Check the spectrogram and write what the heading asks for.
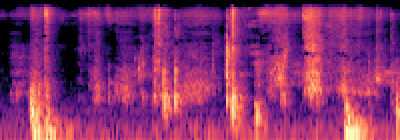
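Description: Scattered light knocks and clicks, about six in a few seconds, from hands working at the top hanging rail of a sliding wardrobe door.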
